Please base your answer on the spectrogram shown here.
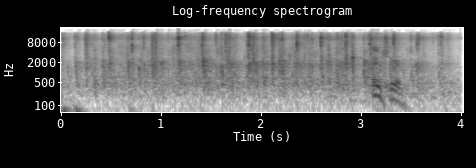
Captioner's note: audience applauding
